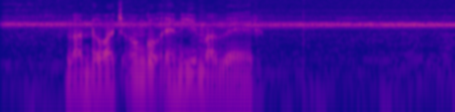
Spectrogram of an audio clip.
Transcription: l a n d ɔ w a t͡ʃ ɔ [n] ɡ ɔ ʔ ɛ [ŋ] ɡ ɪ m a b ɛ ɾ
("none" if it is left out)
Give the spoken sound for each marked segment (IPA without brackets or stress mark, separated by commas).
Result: ŋ, n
